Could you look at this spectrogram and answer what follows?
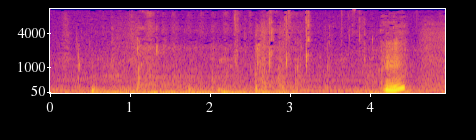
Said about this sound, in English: So drink it and see what you think. All right, here we go. I'm gonna take a sip.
